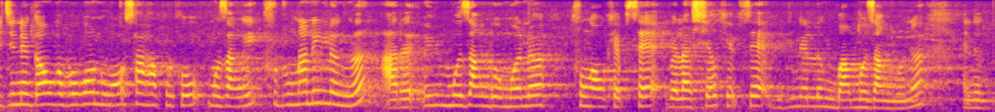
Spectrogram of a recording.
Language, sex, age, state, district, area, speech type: Bodo, female, 30-45, Assam, Chirang, rural, spontaneous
